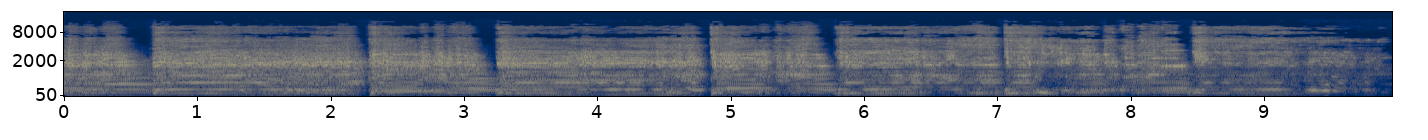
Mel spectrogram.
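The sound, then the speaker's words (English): Distorted metal cello: heavy, buzzing bowed strokes played in a chugging rhythm with a few sharp accents. The gritty tone stays loud and dense throughout, with no voices. “And we can play metal cello, which sounds distorted.”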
